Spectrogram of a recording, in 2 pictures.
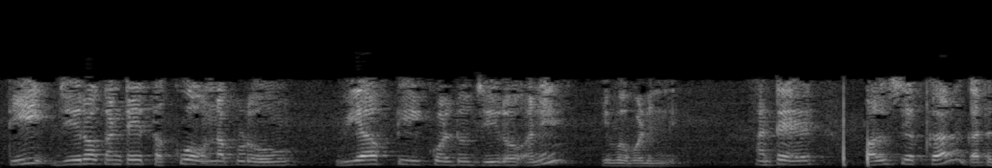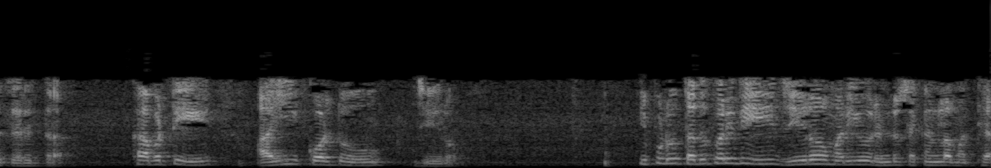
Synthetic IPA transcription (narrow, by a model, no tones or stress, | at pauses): ʈiːd͡ʒiːɾo̞ːkɐɳʈe̞ːt̪ɐkːuʋɐunːɐpːuɽu | ʋiaːpʰʈikoːlʈud͡ʒiːɾo̞ːʔɐniː | ʋːɐbɐɽind̪ḭ | ɐɳʈe̞ːpɐlsjɔkːɐɡɐt̪ɐt͡ʃɐɾit̪ɾɐ̰ | kaːbɐʈːiɐjikoːlʈud͡ʒḭːɾo̰ː | ipːuɽut̪ɐd̪uk̬oɾid̪id͡ʒiːɾo̞ːmɐɾijuɾe̞ɳɖusɛkɐɳɖlɐmɐd̪ʱjɐ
